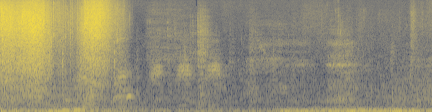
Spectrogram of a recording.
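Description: Rustling swishes of a bundle of dry twigs being handled and bound into a broom, a few quick bursts in the first second, after which it falls much quieter.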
